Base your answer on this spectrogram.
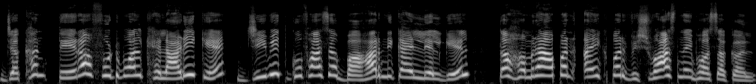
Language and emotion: Maithili, surprised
